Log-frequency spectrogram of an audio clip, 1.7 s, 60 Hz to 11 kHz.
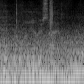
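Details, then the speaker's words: VW MK7 GTI with AirLift V3P air struts after replacing a trashed top hat bearing and tightening a leaking air line that caused pressure loss and clunking: steady road rumble with no knocks or clunks; normal suspension. "all right so we got it all fixed the issue was that there was pressure lost and it was clunking"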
